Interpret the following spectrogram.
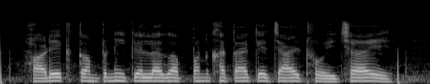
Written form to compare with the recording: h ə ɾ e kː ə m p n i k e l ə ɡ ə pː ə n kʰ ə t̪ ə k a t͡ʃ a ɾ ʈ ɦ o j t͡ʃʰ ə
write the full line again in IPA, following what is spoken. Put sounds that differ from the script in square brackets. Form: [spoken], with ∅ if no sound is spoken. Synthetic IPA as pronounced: h ə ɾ e kː ə m p n i k e l ə ɡ ə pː ə n kʰ ə t̪ [a] k [e] t͡ʃ a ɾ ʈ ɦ o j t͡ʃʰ ə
